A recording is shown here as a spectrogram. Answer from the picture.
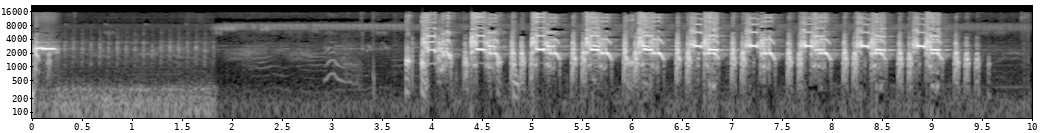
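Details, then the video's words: A female grey partridge calls in the jungle, a voice used as a hunting lure. After a short quiet opening, loud rasping double-noted bursts repeat steadily, roughly once a second, until near the end. "Desi teetar madi ki Shikar wali voice"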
